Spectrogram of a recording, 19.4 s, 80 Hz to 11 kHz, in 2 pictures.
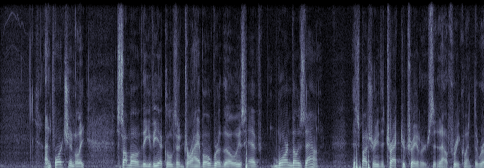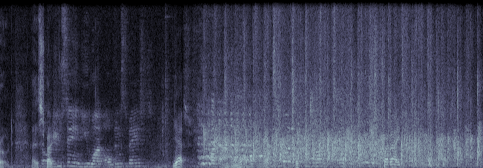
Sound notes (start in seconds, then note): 14.8 voice from audience; 18.8 applause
